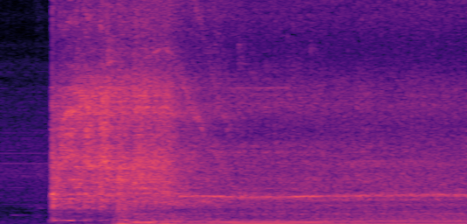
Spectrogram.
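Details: Proton Wira/Satria after servicing the starter motor, which had been going tek-tek-tek before the engine would start; brief, strong crank, then the petrol engine catches at once and settles into a steady idle.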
